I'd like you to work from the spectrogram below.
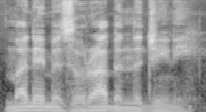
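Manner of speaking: low, grand magic genie voice; Robin the Genie voice. Shown as a demonstration. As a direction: boom like a genie from a bottle. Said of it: "I'm going to make up a genie voice now".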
